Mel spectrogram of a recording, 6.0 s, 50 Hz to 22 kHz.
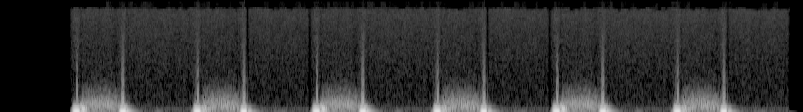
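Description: Regular heartbeat near 67 a minute with a rushing murmur between the first and second sounds, a systolic murmur.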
